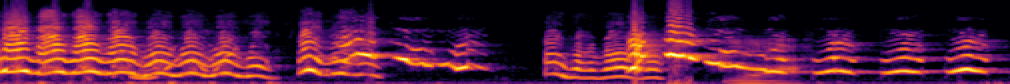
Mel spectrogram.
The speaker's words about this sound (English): That's an actual dog noise, it sounds like.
